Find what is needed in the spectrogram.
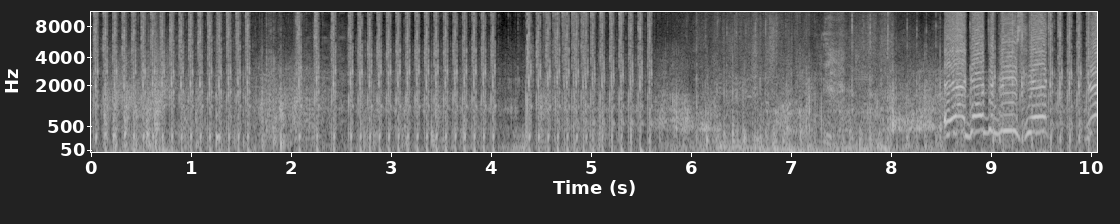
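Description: Rapid, continuous fire from electronic paintball markers, many shots a second, with a brief lull about four seconds in. Near the end a voice shouts over the shooting.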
